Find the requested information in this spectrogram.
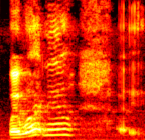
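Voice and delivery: high, baffled "wait, what now?"; stunned disbelief. Retold or imitated. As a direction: squeak out your shock. Shocked again after hangup.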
